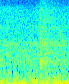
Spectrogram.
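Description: Outdoor wind buffeting the microphone, a dense steady rumble and rush throughout a short moment with no other sounds.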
